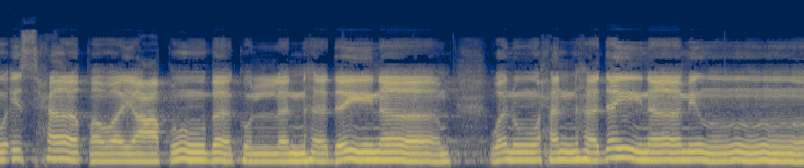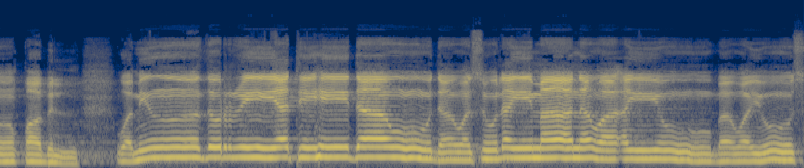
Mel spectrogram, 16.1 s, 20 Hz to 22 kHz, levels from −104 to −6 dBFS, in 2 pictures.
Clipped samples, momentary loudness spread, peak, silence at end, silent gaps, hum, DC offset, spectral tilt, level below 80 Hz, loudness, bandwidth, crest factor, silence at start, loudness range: under 0.1%; 9 LU; -12 dBFS; 0 s; none; none; under 0.1%; -6 dB/octave; -72 dBFS; -26 LUFS; 11 kHz; 16 dB; 0 s; 4 LU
